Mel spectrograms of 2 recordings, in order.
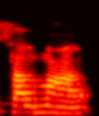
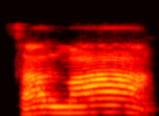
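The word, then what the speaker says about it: سلمى: এই যে লায়লা এবং সালমা শেষে নোক্তা ছাড়া ইয়া আছে এটাকে বলে আলিফ মাকসুরা এটা উচ্চারণ ইয়ার মতো উচ্চারণ হয় না আলিফের মতো উচ্চারণ হয় যেমন লায়লা সালমা ইয়া সালমা আফি ফাসলি কি তলিবাতুন মিনাসিনি ওয়াল ইয়াবানি।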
